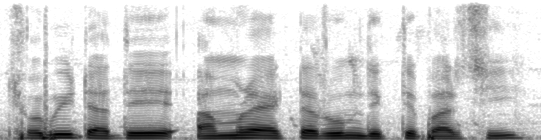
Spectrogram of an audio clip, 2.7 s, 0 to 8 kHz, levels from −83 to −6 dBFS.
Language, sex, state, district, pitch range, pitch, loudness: Bengali, male, West Bengal, Cooch Behar, 130-145 Hz, 140 Hz, -13 LUFS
